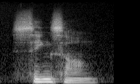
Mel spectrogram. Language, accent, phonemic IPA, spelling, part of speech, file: English, US, /ˈsɪŋsɔŋ/, singsong, noun / adjective / verb, En-us-singsong.ogg
- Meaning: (noun) 1. A piece of verse with a simple, songlike rhythm 2. An informal gathering at which songs are sung; a singing session 3. Low-quality singing or poetry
